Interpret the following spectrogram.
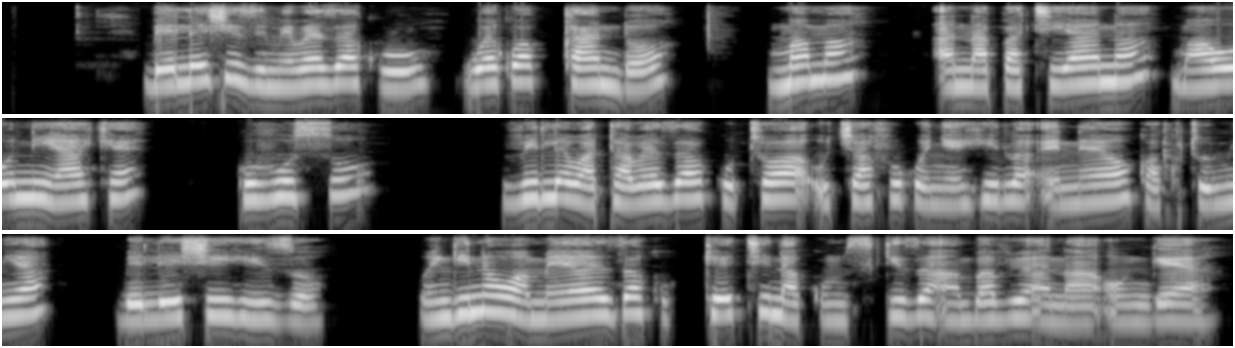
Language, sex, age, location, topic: Swahili, female, 25-35, Nairobi, government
